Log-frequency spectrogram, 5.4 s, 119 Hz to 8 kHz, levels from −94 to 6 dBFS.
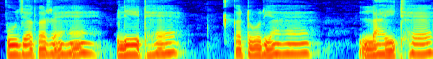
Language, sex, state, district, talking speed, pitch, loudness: Hindi, female, Maharashtra, Gondia, 110 wpm, 140 Hz, -17 LUFS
